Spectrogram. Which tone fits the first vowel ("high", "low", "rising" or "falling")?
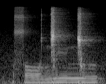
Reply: low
